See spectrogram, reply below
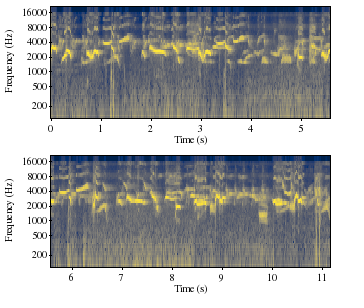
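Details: Dense, unbroken song of an oriental magpie-robin meant to rouse other birds: quick twisting whistles, chips and trills crowded tightly together, loud throughout.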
